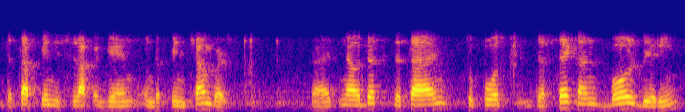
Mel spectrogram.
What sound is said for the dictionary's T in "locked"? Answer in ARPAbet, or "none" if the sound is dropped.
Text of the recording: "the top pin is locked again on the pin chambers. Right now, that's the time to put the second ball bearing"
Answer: none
